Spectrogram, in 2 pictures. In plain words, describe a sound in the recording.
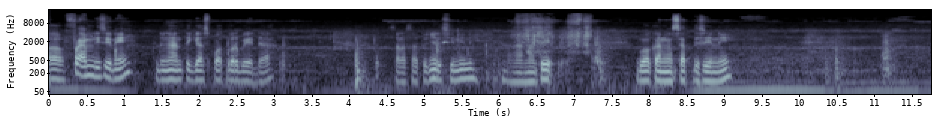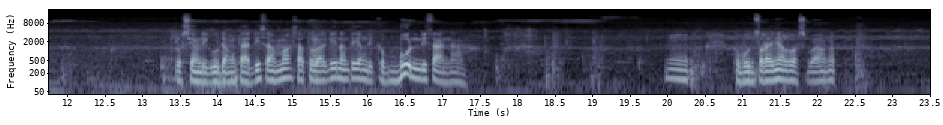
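A man talks with animation close to the microphone.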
